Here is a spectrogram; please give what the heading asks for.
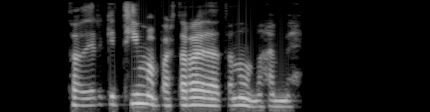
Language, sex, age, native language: Icelandic, female, 50-59, Icelandic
